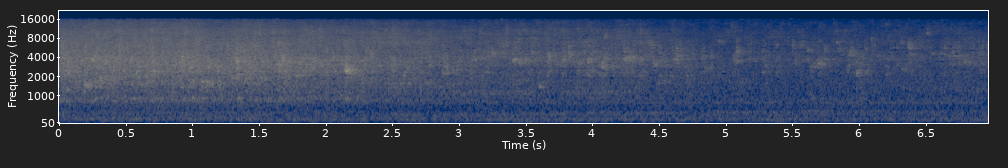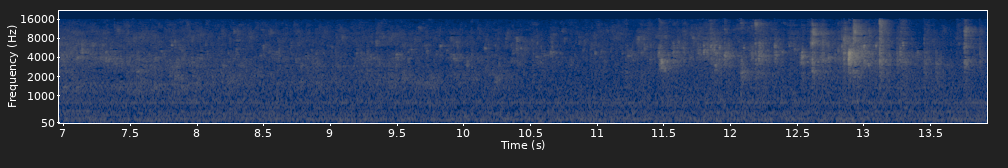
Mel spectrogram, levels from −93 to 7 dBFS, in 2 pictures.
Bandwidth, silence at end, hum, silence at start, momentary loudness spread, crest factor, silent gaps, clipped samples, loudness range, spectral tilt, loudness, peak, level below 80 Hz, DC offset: 16.5 kHz; 0 s; none; 0 s; 20 LU; 26 dB; none; under 0.1%; 17 LU; 2 dB/octave; -39 LUFS; -18 dBFS; -88 dBFS; under 0.1%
